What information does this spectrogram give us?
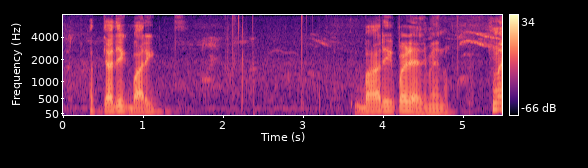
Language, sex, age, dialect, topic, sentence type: Hindi, male, 25-30, Garhwali, agriculture, question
